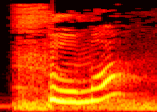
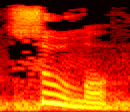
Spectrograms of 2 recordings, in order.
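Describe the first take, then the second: First: Zumo with a lisped th at the start, thumo; interdental z. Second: Zumo said with a plain s, sumo; seseo s. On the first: Teacher models the Castilian z for students. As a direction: start Zumo with the tongue between the teeth. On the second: Teacher models seseo for students. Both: Shown as a demonstration. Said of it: "identificar a forma de pronúncia".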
